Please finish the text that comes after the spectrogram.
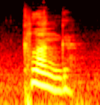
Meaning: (verb) simple past and past participle of cling; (adjective) Shrunken; wasted away
- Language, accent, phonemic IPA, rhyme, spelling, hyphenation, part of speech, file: English, US, /klʌŋ/, -ʌŋ, clung, clung, verb / adjective, En-us-clung.ogg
